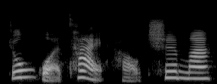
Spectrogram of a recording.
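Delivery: "中国菜好吃吗?" said slowly with clear tones, rising question; slow Mandarin model. Shown as a demonstration. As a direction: model the sentence slowly for learners. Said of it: "ikutin yang B-nya juga ya".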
